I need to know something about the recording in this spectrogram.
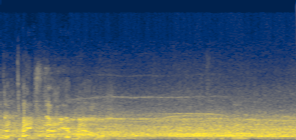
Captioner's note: audience cheering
